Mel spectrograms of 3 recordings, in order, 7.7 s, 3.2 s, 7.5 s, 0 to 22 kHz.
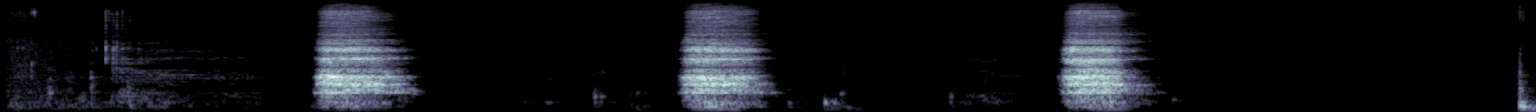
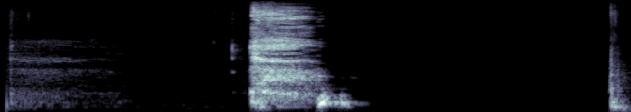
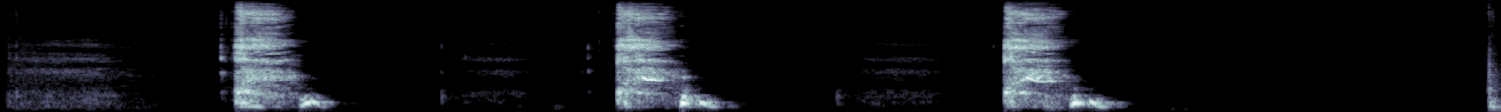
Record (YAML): exhalation_length: 7.7 s
exhalation_amplitude: 25258
exhalation_signal_mean_std_ratio: 0.31
cough_length: 3.2 s
cough_amplitude: 32767
cough_signal_mean_std_ratio: 0.3
three_cough_length: 7.5 s
three_cough_amplitude: 32768
three_cough_signal_mean_std_ratio: 0.32
survey_phase: alpha (2021-03-01 to 2021-08-12)
age: 65+
gender: Female
wearing_mask: 'No'
symptom_none: true
smoker_status: Never smoked
respiratory_condition_asthma: false
respiratory_condition_other: false
recruitment_source: REACT
submission_delay: 2 days
covid_test_result: Negative
covid_test_method: RT-qPCR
